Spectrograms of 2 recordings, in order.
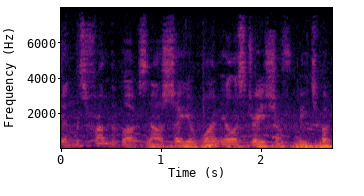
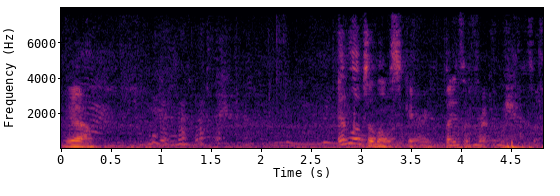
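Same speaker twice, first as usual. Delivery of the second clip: usual speaking voice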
